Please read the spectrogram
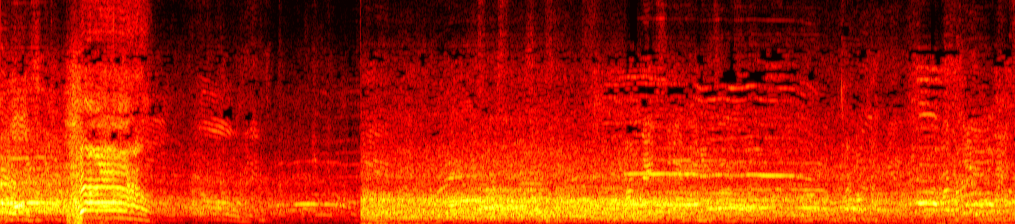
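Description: Live wrestling arena crowd shouting and cheering, with one sharp slam about a second in. About four and a half seconds in the sound cuts abruptly to a dense, steady din of many crowd voices.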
